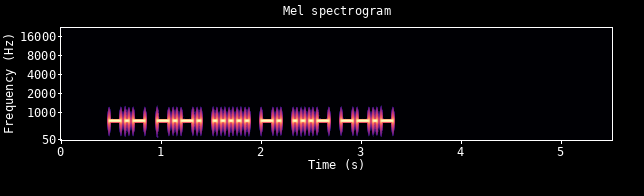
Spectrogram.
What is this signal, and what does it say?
Morse code, heard as a keyed tone, about 32 wpm, 700 Hz. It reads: KC5NVQ
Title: USA Call Signs - 6 Characters - Repeated 2x - 30wpm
